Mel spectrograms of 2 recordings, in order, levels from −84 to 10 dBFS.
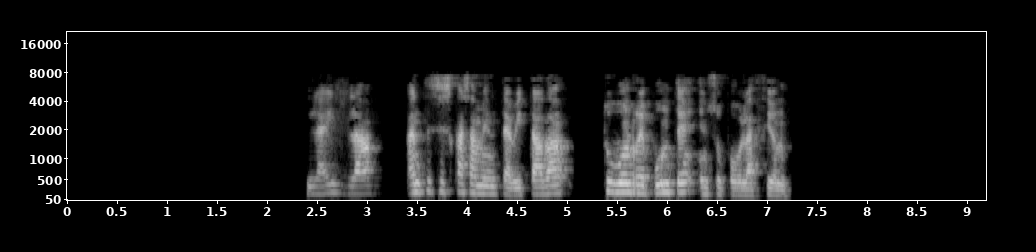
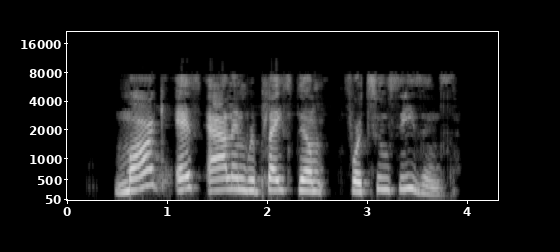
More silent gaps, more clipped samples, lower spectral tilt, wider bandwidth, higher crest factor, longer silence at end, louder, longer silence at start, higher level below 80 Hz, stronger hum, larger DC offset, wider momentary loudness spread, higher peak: first, 3.17-3.40 s, 5.08-5.36 s vs none; neither; about the same, -3.5 dB/octave vs -3.5 dB/octave; about the same, 8 kHz vs 8 kHz; first, 20 dB vs 14 dB; first, 2 s vs 0.55 s; second, -17 LUFS vs -14 LUFS; first, 2.4 s vs 0.5 s; about the same, -64 dBFS vs -64 dBFS; neither; neither; first, 11 LU vs 7 LU; about the same, -2 dBFS vs 0 dBFS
